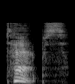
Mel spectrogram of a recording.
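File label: "taps", spoken word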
